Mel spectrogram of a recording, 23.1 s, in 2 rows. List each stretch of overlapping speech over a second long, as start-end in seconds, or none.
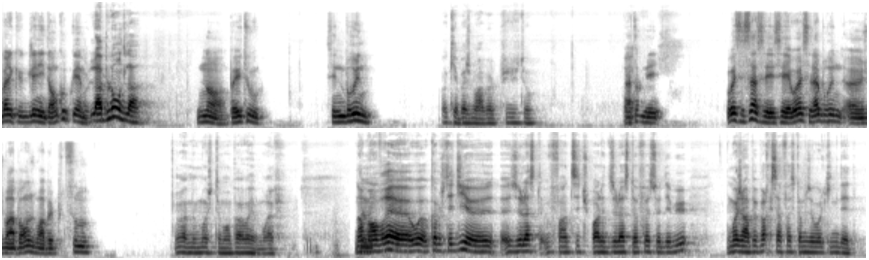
none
